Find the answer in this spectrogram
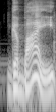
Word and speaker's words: Gabite: and a massive mouth gabit and yes that's how you say it I just looked on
